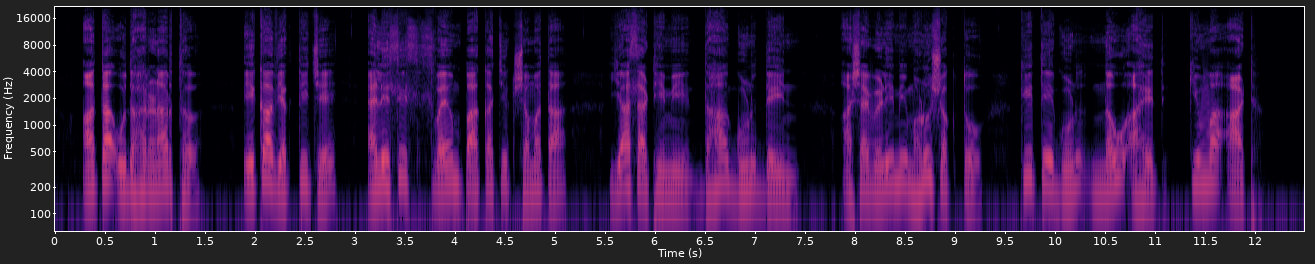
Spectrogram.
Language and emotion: Marathi, neutral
